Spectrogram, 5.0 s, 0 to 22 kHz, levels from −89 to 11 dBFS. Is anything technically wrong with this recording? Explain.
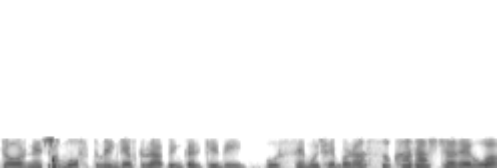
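Yes, two things. The whole clip sounds like speech run through the Codec 2 vocoder, and the heavy buzz fits its 3.2 kbit/s mode. It sends only pitch, voicing, energy and a spectral envelope, and the decoder rebuilds the voice from sine waves. So it comes out robotic and buzzy throughout.

From 0.40 to 0.61 s there's a burst of bit errors on digital voice radio, which fits roughly nine frames hit at a bit error rate of around 7 percent. Each flipped bit scrambles that frame's pitch, level or spectrum, so the sound lurches into warbles and robotic gibberish.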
